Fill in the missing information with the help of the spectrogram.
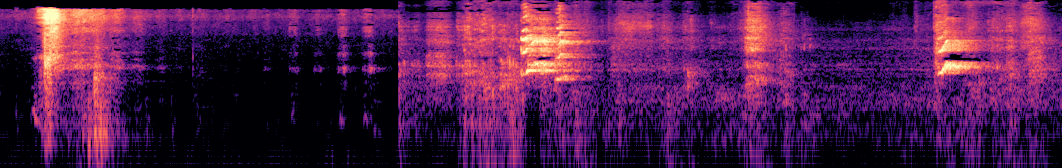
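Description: A brief loud noise near the start, then two dogs play-fighting: growling with a small dog's sharp high barks about four and seven seconds in.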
